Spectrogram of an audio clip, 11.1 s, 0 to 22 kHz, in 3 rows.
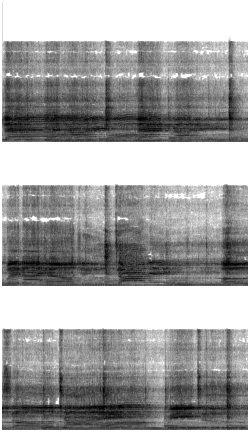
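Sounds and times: vocal group record: 0:00.0 - 0:11.0.

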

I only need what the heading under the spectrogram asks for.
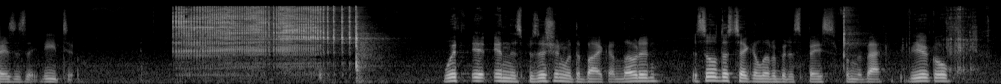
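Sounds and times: bike rack ratchet clicking: 0:01.7 - 0:03.9.

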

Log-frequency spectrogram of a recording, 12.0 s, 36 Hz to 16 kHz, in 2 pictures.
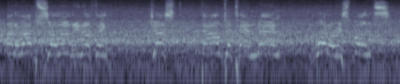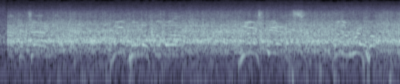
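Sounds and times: stadium crowd roaring: 0:00.0 - 0:12.0.

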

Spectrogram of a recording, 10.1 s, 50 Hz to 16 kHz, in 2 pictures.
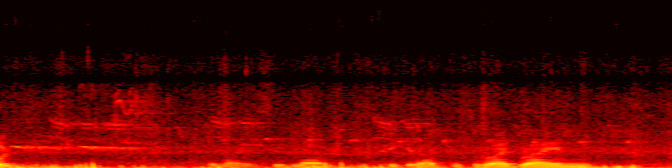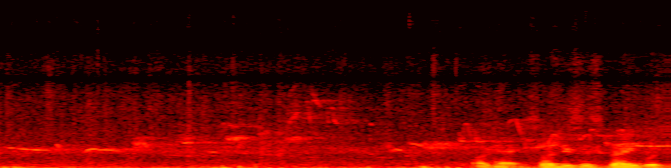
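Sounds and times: faint birdsong chirps: 0:00.0 - 0:10.0
horse hooves on sand: 0:00.0 - 0:10.0.

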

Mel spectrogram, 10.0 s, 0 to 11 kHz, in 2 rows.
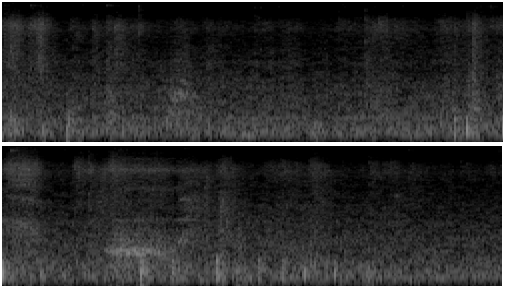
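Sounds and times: marker tapping on whiteboard: 0:04.5 - 0:05.4, 0:06.2 - 0:09.1.

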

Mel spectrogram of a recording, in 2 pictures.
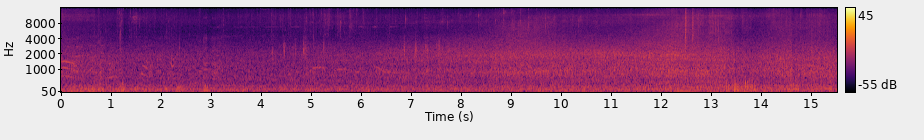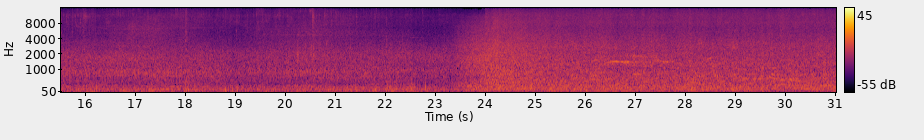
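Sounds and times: road traffic: 0:00.0 - 0:31.0.

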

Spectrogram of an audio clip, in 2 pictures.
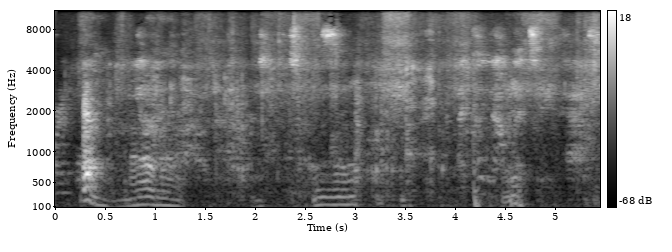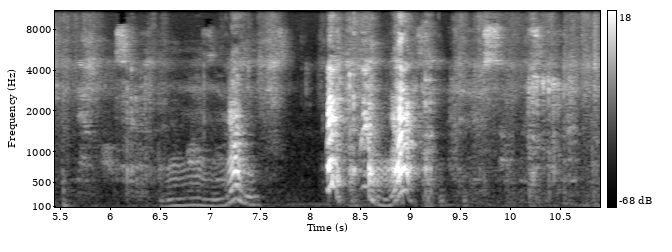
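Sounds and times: dog yowling barks: 0:08.2 - 0:09.3.

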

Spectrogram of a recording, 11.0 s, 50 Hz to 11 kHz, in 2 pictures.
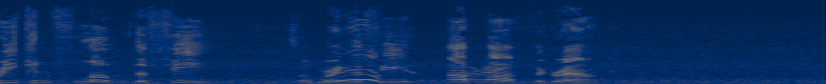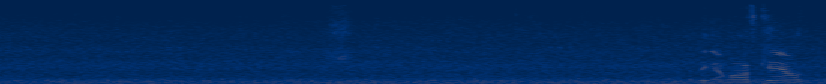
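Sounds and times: ocean surf: 0:00.0 - 0:11.0
wind: 0:00.0 - 0:11.0.

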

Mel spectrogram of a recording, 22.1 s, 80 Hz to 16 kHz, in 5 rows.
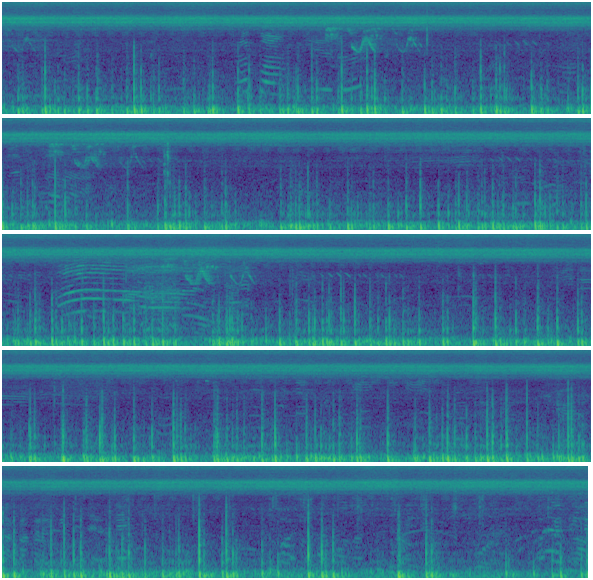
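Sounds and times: fireworks crackling: 0:00.0 - 0:22.0.

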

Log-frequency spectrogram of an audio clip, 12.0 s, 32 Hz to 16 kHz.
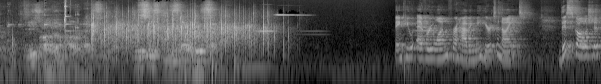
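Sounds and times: high ringing tone: 0:00.0 - 0:01.9, 0:04.8 - 0:06.7
glasses clinking: 0:00.0 - 0:03.6, 0:04.9 - 0:06.5.

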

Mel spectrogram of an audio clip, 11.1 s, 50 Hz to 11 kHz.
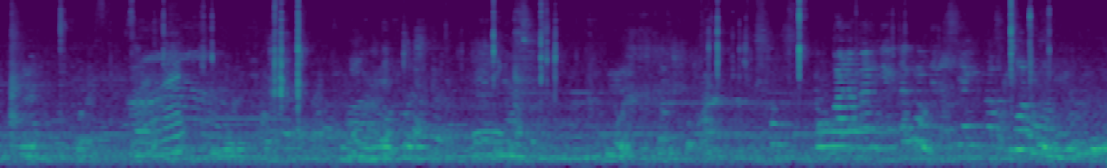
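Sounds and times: plastic toy bricks clicking: 0:04.9 - 0:05.6, 0:10.1 - 0:10.6.

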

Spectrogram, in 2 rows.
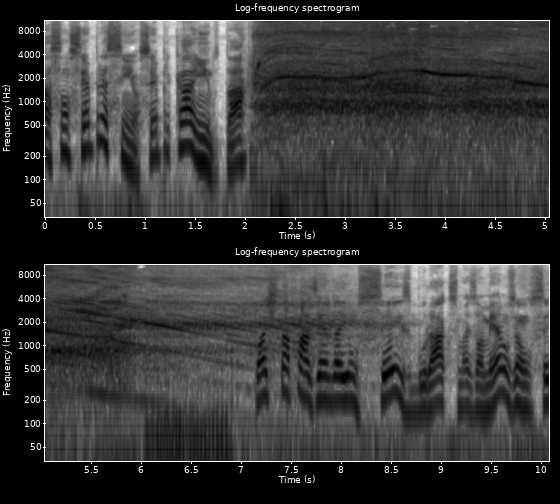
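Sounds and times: electric drill boring into wood: 0:02.0 - 0:08.9.

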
